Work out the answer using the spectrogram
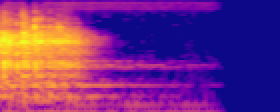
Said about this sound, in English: Great, roll plus sharp with my dice.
